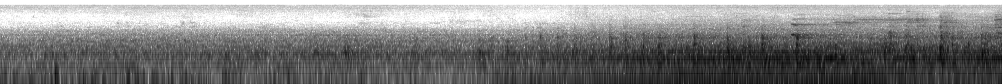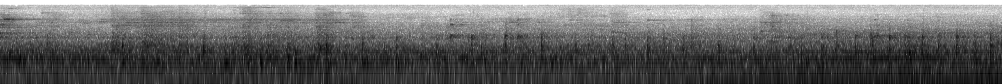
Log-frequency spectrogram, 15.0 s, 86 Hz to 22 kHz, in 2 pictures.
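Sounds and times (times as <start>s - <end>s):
train rumbling: 0.0s - 15.0s
wheels clicking over track: 3.6s - 15.0s.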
